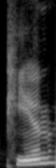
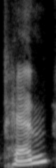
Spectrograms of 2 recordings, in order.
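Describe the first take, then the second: First: "pin" with a short i, Southern merger; Southern pen as pin. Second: "pen" with a clear e vowel; standard pen. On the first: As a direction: say "pin" for pen, Georgia style. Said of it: "people would say, like". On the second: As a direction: say "pen" the usual way, open e. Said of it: "instead of". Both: Shown as a demonstration.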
